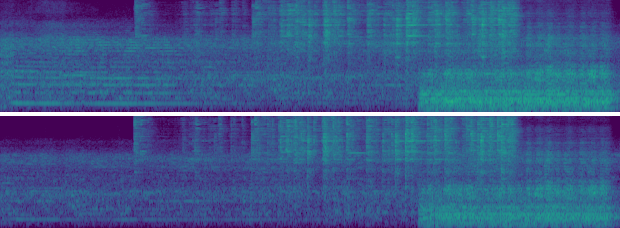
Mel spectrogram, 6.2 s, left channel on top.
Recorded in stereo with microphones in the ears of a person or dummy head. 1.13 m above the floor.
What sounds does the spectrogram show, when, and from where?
1.3 s cutlery clinking: 55° right (ahead or behind), 1.2 m
4.2 s writing: 10° right (ahead or behind), 0.8 m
